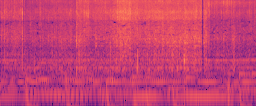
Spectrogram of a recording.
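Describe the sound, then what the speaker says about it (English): Fenugreek seeds and broken boiled potato fry in fish oil, a loud, continuous sizzle and spatter with repeated scraping and stirring knocks from the pan, and no voices. "I'm putting in some fenugreek seeds, and then as it splutters, I'm just breaking the potato that I had boiled into this and give it a fry."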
